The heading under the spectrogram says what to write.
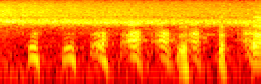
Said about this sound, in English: There's the segment. All static.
